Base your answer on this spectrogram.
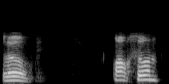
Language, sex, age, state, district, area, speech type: Assamese, male, 45-60, Assam, Barpeta, rural, conversation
